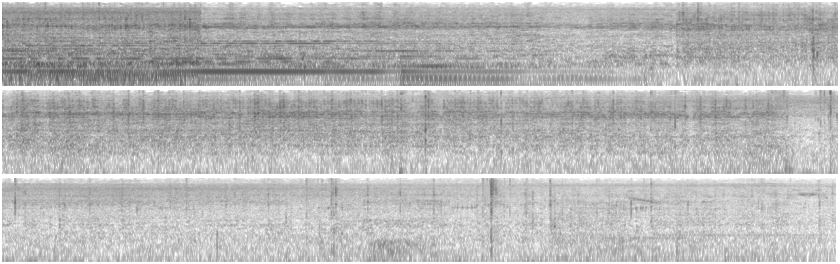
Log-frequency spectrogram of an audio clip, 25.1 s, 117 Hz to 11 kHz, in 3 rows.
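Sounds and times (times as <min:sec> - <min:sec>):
electric motor whine: 0:00.0 - 0:16.7
tires crunching on dirt: 0:00.0 - 0:25.0.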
